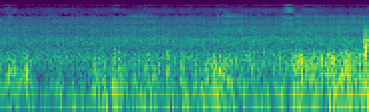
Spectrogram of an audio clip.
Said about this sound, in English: It's a very strong wind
